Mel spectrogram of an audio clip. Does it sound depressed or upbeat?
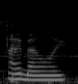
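depressed. It sounds flat and depressed.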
